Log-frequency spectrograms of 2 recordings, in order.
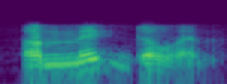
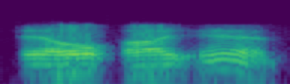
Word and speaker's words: amygdalin: And it was this stuff called Laetril, and it's actually amygdalin. Is the word, and since we're on radio, I'll spell it. It's AMYGDALIN, amygdalin.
